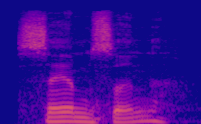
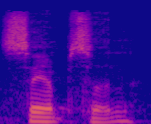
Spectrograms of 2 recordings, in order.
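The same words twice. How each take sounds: First: The name is said without a P sound. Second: The name is said with a P sound. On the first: The speaker calls it right. "there's no P in that name" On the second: The speaker calls it wrong. "not Samson"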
